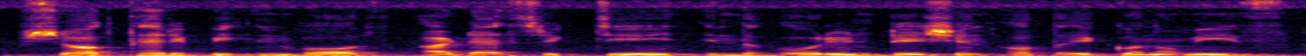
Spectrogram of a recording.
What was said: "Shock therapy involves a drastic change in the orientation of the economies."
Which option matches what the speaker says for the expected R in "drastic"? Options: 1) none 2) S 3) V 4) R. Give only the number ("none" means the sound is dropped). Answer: 1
